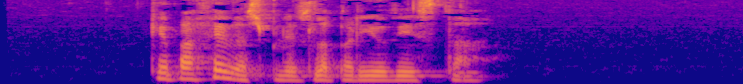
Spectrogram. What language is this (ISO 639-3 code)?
cat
